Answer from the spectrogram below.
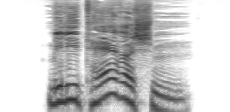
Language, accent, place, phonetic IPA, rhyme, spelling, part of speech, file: German, Germany, Berlin, [miliˈtɛːʁɪʃm̩], -ɛːʁɪʃm̩, militärischem, adjective, De-militärischem.ogg
- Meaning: strong dative masculine/neuter singular of militärisch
